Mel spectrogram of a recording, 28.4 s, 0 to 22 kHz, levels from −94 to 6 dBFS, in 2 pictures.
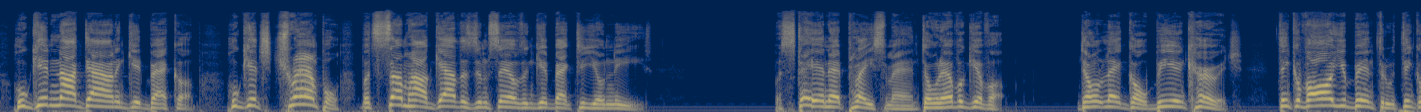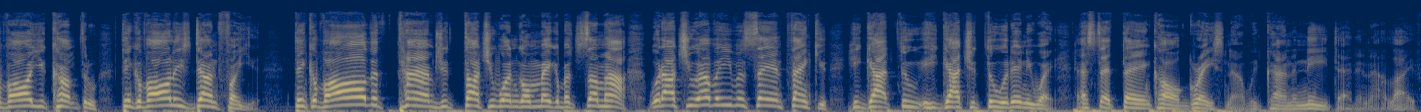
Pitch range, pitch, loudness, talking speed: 145-215 Hz, 185 Hz, -24 LUFS, 210 wpm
